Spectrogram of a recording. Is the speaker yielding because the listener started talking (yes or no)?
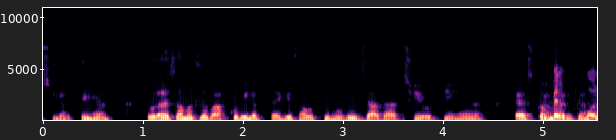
yes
